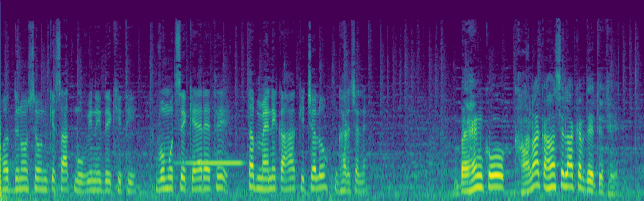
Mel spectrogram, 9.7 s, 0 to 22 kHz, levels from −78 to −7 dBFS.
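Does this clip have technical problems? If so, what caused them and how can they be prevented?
Yes. A loudspeaker feedback squeal runs from 2.60 to 3.75 s. The microphone picks up its own loudspeaker, and at 661 Hz the loop gain exceeds one, so that tone swells within roughly 0.4 s to about the level of the surrounding sound. Lowering gain, separating microphone and loudspeaker, or notching 661 Hz prevents it.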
